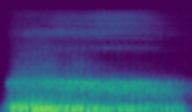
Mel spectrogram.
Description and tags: Blast + Flamethrower cooldown
A blast and cooldown sound of a flamethrower
blast, fire, flame, flamethrower, launch, thrower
